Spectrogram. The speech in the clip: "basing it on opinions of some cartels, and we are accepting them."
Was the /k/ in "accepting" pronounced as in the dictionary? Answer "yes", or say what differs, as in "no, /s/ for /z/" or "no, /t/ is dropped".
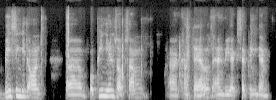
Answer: yes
